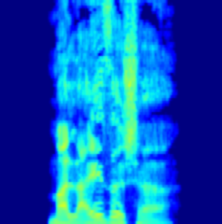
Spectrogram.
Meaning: 1. comparative degree of malaysisch 2. inflection of malaysisch: strong/mixed nominative masculine singular 3. inflection of malaysisch: strong genitive/dative feminine singular
- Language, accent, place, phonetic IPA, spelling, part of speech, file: German, Germany, Berlin, [maˈlaɪ̯zɪʃɐ], malaysischer, adjective, De-malaysischer.ogg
